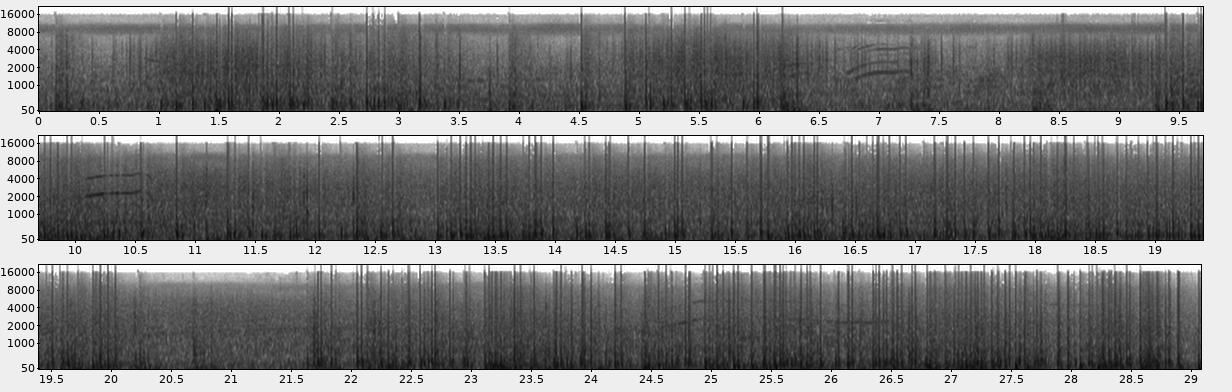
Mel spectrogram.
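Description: Large star mine fireworks barrage: a dense, continuous run of booming shell bursts and crackle, growing heavier about nine seconds in. A couple of rising whistles cut through near seven and ten seconds.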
